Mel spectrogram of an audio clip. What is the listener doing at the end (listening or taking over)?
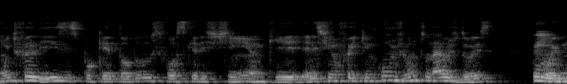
listening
